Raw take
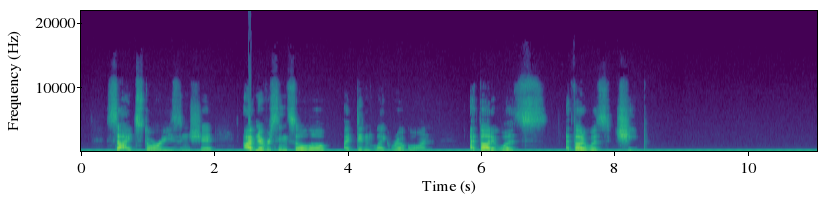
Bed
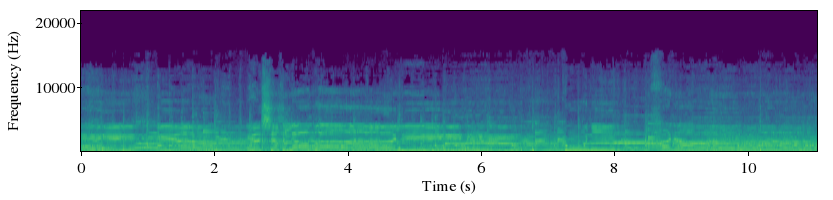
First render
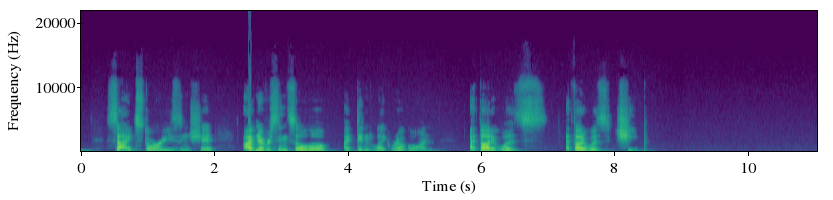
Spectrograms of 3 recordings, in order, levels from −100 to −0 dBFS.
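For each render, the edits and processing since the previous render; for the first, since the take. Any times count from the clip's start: de-hum 60 Hz, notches 5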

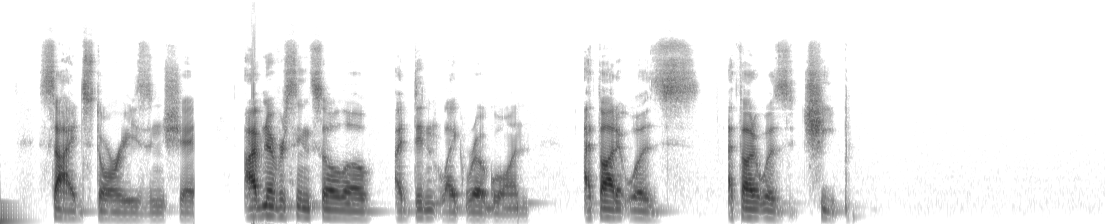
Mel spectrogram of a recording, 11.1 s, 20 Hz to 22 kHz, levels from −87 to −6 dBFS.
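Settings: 1.94–2.52 fade in quadratic; 4.49–5.18 small resonant body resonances 230/440 Hz, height 15 dB, ringing for 95 ms; 7.42–8 notch 3400 Hz, Q 5.5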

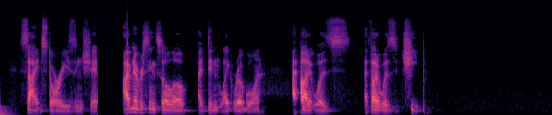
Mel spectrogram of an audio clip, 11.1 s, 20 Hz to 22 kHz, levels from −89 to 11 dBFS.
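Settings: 2.56–3.46 LPF 7400 Hz 24 dB/oct; 5.16–6.03 EQ curve 130 Hz 0 dB, 230 Hz -22 dB, 370 Hz -23 dB, 800 Hz +12 dB, 7700 Hz -11 dB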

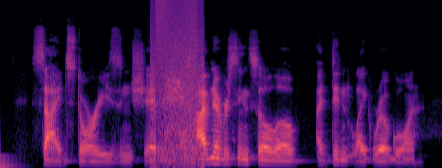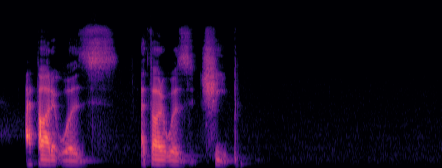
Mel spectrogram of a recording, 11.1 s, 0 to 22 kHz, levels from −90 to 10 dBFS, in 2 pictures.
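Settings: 1.87–2.54 zero-crossing step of -24 dBFS; 5.15–5.97 air absorption 360 m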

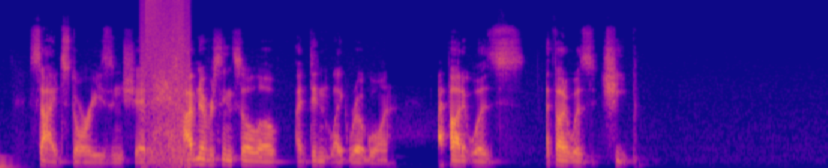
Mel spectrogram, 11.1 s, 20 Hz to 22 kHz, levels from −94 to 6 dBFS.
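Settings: nothing audible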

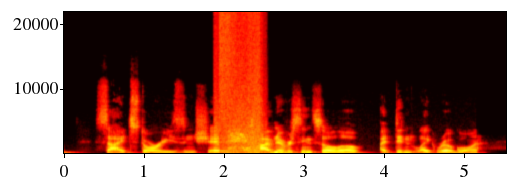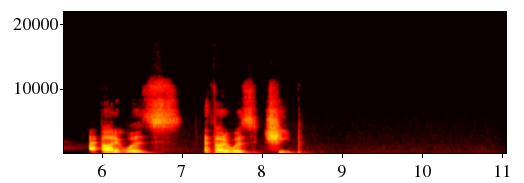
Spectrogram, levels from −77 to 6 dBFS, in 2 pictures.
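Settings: AGC gain up to 4 dB; maximiser +11 dB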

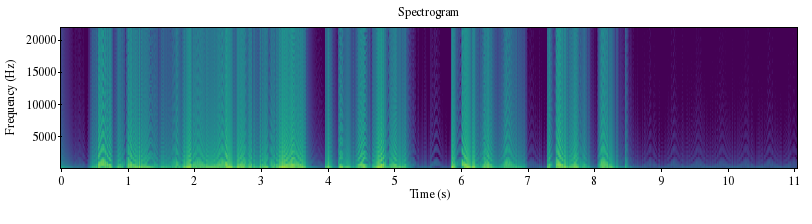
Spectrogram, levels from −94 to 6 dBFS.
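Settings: flange 0.2 Hz, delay 8 ms, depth 3.1 ms, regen -35%; decimation with a swept rate 40×, swing 100% 2.8 Hz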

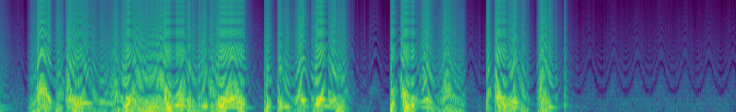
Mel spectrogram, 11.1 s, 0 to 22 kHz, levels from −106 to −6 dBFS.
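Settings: in parallel at -5.5 dB: soft clip -17 dBFS, distortion -9 dB; on the sum: envelope flanger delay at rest 6.6 ms, full sweep at -12 dBFS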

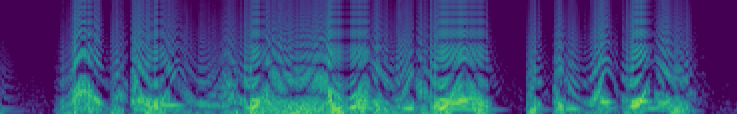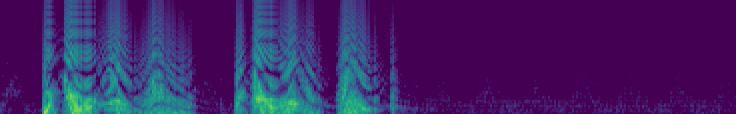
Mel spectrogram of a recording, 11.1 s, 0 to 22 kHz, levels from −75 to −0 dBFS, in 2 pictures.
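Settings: gain -2.5 dB

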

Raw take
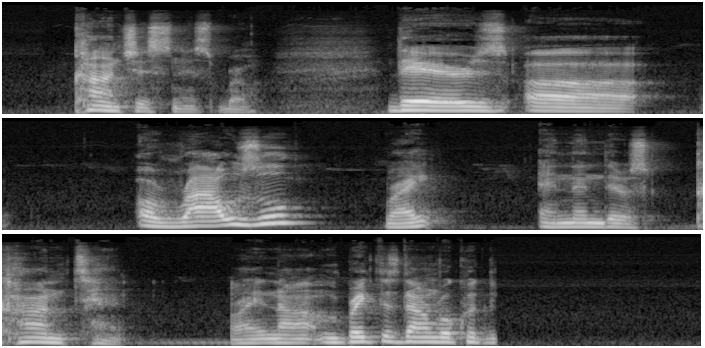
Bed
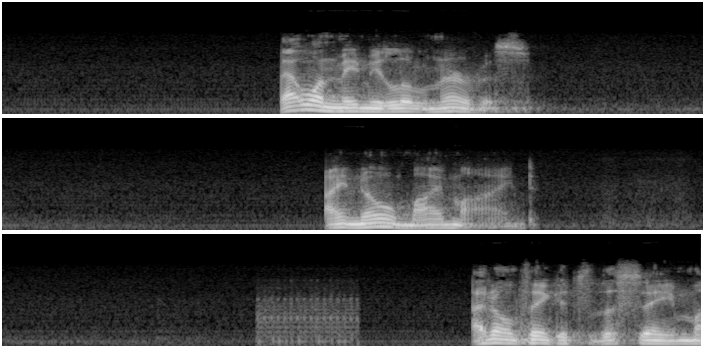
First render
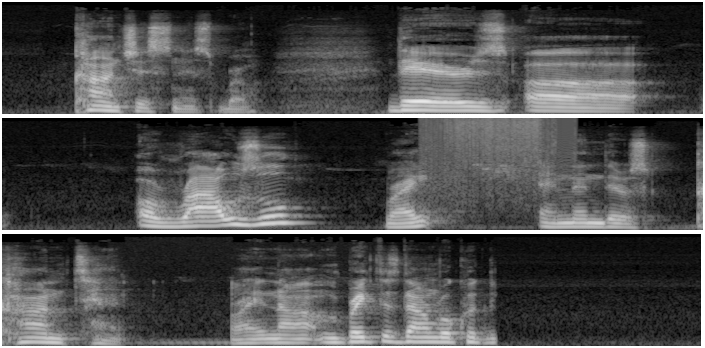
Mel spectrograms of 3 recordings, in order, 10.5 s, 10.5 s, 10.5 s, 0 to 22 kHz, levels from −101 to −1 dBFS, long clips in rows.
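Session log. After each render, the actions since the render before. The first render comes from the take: 2.1–2.76 high shelf 9700 Hz +6.5 dB; 5.59–6.38 switching spikes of -26.5 dBFS; 7.54–8.91 high shelf 2700 Hz +6 dB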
